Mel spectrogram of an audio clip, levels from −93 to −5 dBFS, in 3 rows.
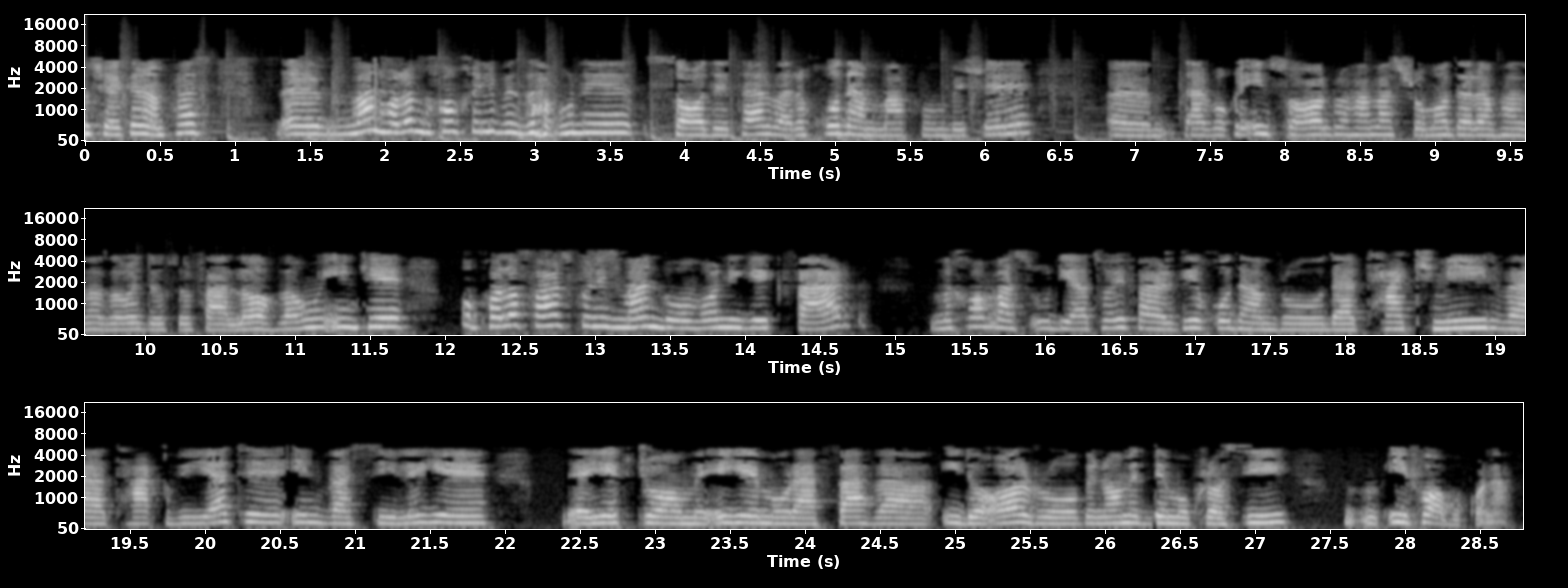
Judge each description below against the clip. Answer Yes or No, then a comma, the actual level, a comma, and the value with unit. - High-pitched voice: Yes, high, 215 Hz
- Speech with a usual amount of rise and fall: Yes, average, 3.7 semitones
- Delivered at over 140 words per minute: No, average, 135 wpm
